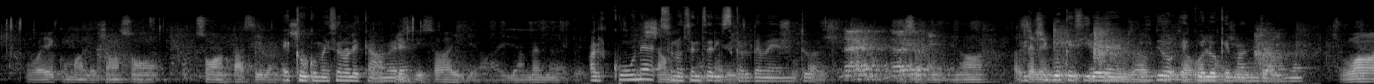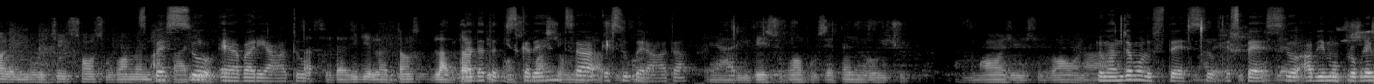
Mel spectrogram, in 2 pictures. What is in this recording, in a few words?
voiceover; castione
